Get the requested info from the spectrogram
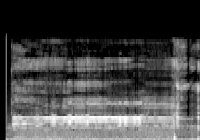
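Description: Steady low road rumble inside a moving car, with one long held note sounding over it that stops about three and a half seconds in, followed by a short laugh at the end.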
